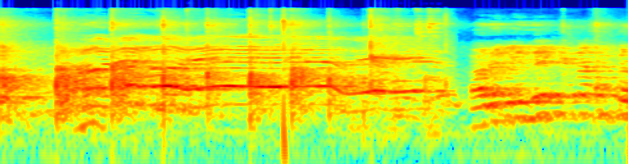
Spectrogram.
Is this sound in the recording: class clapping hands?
yes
